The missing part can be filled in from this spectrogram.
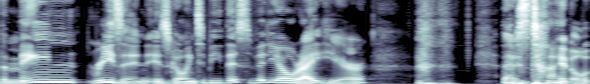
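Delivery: talking through laughter. Introducing a video title the speaker finds funny, laughing while talking. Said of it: "I'm just laughing 'cause it's so funny".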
